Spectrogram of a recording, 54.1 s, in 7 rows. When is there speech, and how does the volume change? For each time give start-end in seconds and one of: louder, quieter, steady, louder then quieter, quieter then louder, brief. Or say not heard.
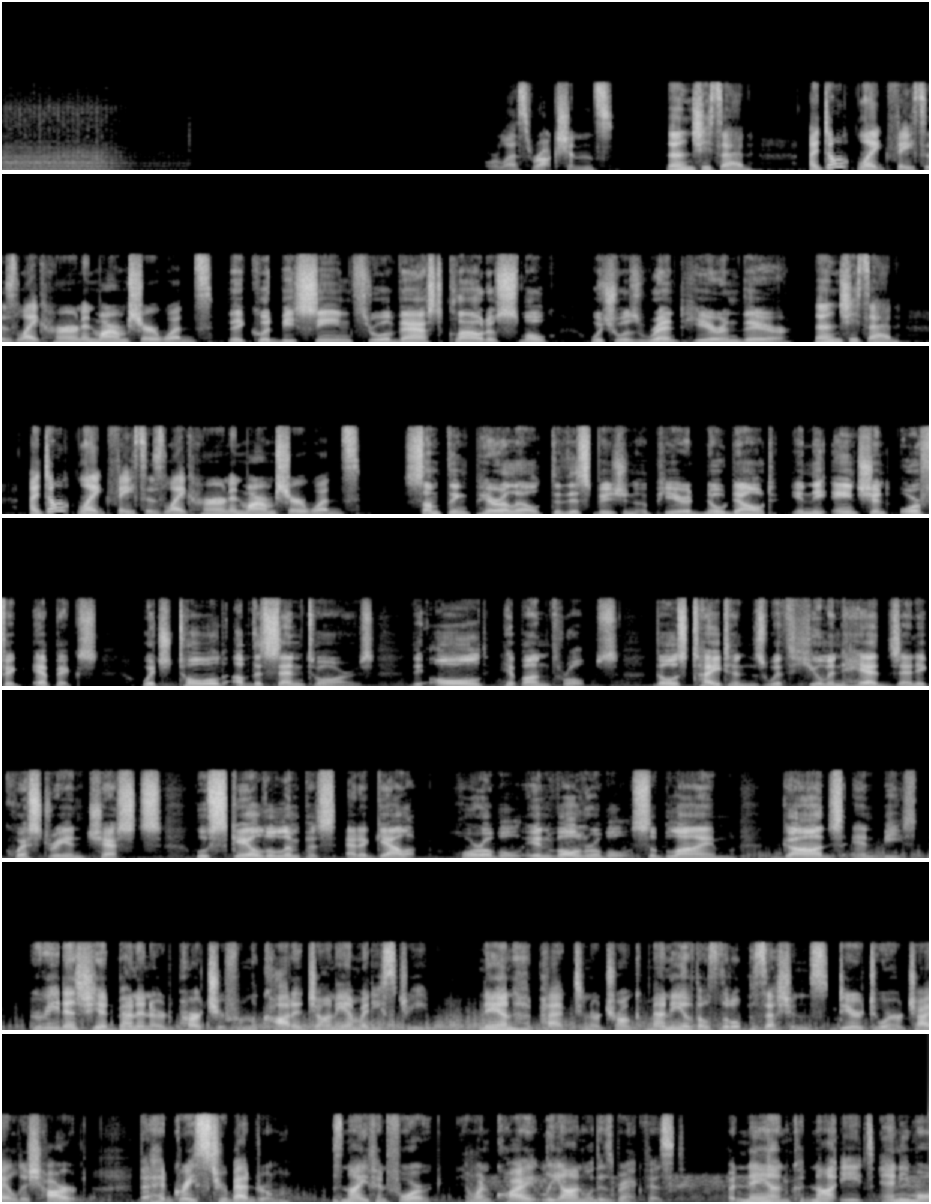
4.0-54.0 steady.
